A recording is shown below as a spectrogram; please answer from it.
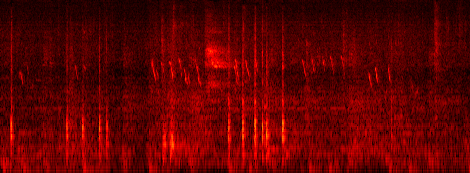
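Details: Broody bantam hen with her chicks: low, short clucks in uneven bursts, several rapid ones near the middle, while the chicks' thin, high downslurred peeps scatter throughout.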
